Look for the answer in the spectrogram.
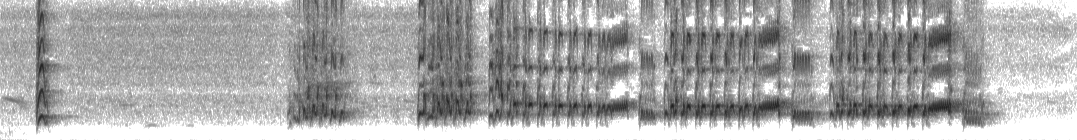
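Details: Long-billed dowitcher flight song, the sound heard when flocks scatter and fly: a sharp opening note, then bursts of rapid, buzzy, chattering trills, high and slightly rising, run together over about four seconds.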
